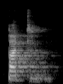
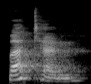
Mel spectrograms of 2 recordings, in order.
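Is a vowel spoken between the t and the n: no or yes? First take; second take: no; yes. First: No vowel is heard before the n. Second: A short schwa vowel is heard before the n. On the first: "the second one did not" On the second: "the first one had a schwa"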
